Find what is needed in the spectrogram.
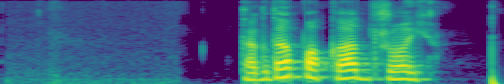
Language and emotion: Russian, neutral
